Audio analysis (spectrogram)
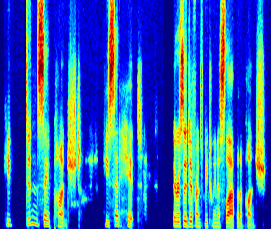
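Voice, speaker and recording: A woman playing a calm, questioning juror in a script table read, with a pointed, plain-spoken manner. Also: medium pitch, normal speed, no echo, close to an everyday voice. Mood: correcting.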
